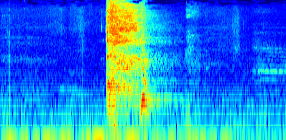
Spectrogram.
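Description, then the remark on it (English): A single sharp cough from a person with a cough drop in their mouth bursts out in a quiet moment, brief and forceful, followed by a faint throaty trailing sound and then near silence. “I have a cough drop in my mouth, and there's tea right there.”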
